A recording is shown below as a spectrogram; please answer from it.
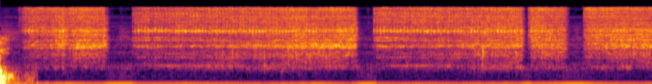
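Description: Faint, steady scraping hiss of a gouge cutting a spinning wood vase blank on a lathe, broken by a few brief dropouts.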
